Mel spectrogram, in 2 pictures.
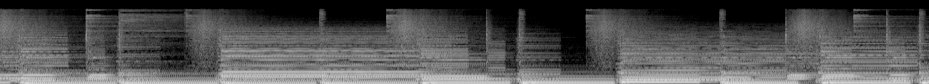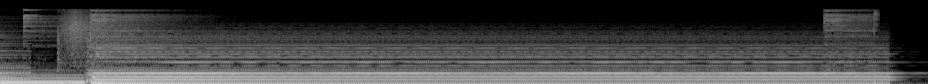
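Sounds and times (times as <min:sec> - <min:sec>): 
slow jazz music: 0:00.0 - 0:18.5.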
